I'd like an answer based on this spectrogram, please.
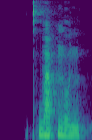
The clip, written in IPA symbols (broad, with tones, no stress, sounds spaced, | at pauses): kʰ w a˦˥ p̚ ŋ o˧ n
